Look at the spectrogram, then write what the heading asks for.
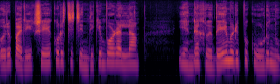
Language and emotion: Malayalam, fearful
